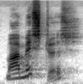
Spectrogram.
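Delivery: high, surprised maid's voice; sharp young maid. A narrator's reading. Maid turning on the boy, high and surprised. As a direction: snap round at the boy. Maid turns round quickly.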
